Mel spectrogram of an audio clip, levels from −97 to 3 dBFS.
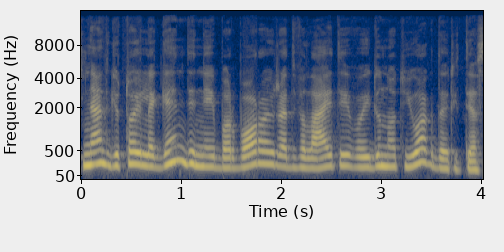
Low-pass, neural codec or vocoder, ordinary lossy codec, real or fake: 14.4 kHz; none; AAC, 96 kbps; real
